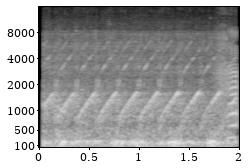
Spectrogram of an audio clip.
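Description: Electronic siren sounding a fast yelp, a rising sweep repeated about four times a second, over a low pulsing sound.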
